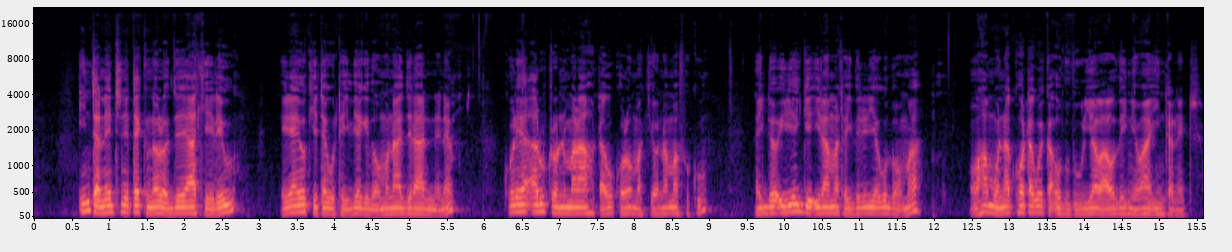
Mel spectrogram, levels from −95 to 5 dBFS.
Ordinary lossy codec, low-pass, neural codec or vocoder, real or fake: none; 19.8 kHz; none; real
